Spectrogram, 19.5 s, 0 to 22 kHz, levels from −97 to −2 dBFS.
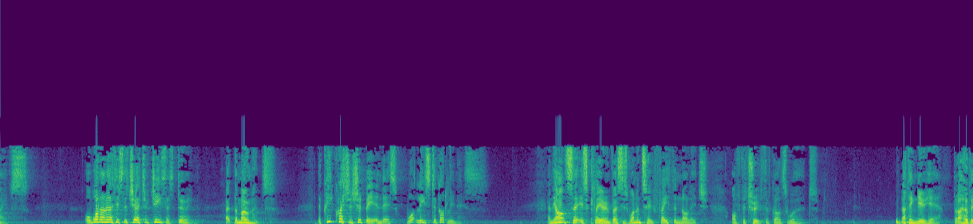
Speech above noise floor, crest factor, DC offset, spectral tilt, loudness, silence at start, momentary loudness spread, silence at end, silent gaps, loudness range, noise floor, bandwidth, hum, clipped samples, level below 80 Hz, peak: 39 dB; 18 dB; under 0.1%; -5 dB/octave; -16 LUFS; 0 s; 17 LU; 0 s; none; 9 LU; -55 dBFS; 8 kHz; none; under 0.1%; -54 dBFS; 0 dBFS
